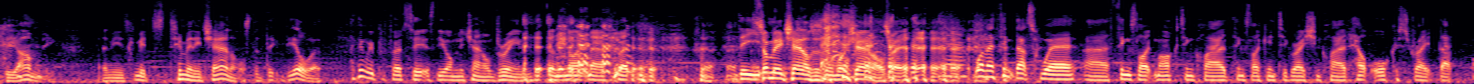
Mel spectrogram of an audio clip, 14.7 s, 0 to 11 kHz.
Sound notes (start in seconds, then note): 5.3 group laughs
